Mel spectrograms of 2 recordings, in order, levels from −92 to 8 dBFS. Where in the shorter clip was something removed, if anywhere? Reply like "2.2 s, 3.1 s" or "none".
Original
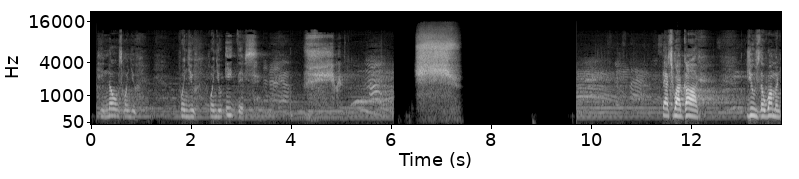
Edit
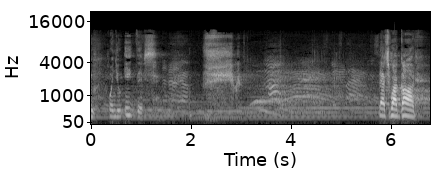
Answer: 4.0 s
